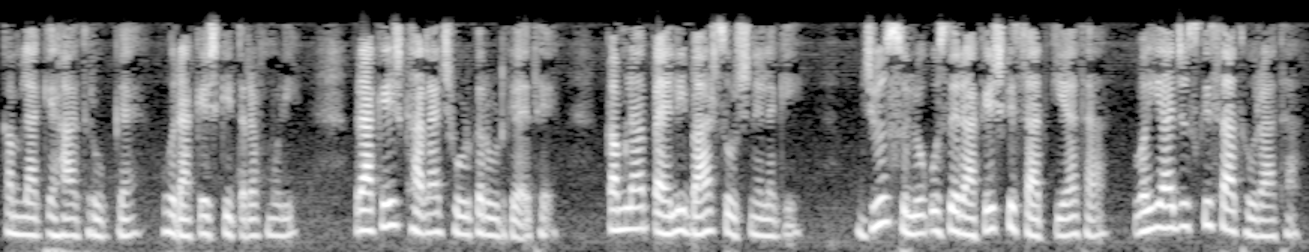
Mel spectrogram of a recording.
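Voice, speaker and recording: Give me a woman narrating a story in a measured voice with a dull dry sound. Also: fairly low pitch, no echo.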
